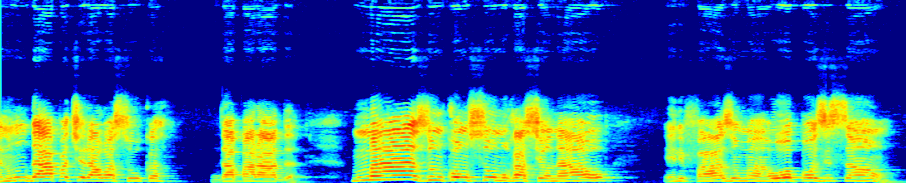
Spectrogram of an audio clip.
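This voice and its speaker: A man's voice: very high voice, fairly bright tone. A man with a Brazilian accent working through exam questions as a teacher. He is didactic and poses questions, then answers them himself. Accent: Brazilian Portuguese. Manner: didactic, asks and answers his own questions. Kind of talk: online exam-solving lesson. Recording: dull lo-fi sound.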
